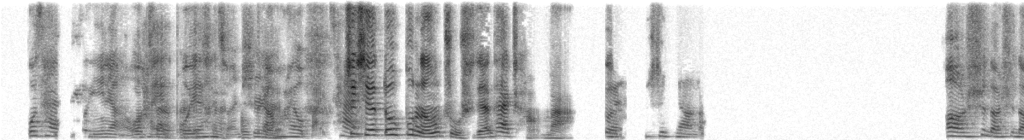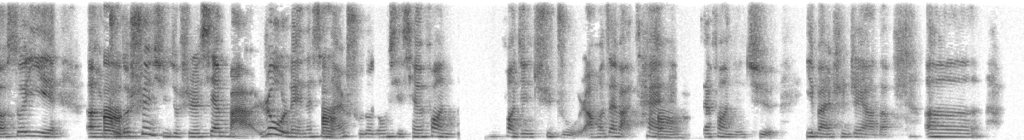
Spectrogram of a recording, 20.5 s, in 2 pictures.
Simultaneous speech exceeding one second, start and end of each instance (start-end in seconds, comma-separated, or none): 1.3-2.8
